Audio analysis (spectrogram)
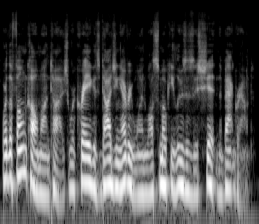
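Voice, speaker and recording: A man narrating a scripted film analysis in measured, short punchy phrases. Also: fairly low pitch, very noisy. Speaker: video essay host and narrator.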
